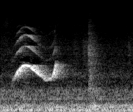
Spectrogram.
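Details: Singing, laughing, swearing and dancing pet caique parrot gives a single clear whistle that rises, falls and lifts again at the end, followed by a soft click, indoors with low background hum.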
